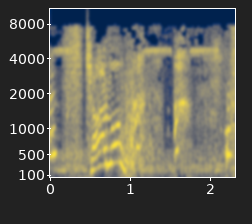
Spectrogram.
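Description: Speech: a voice talking in a narrated drama, with one drawn-out falling vocal sound about half a second in.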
